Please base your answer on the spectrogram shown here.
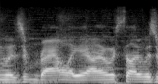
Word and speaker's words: Rally: I never knew before this kid's name was rally I always thought I was Riley and they just pronounced it really weird in the anime no its rally thank God so the story again is sort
